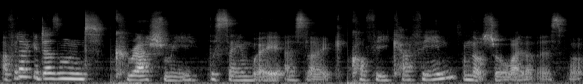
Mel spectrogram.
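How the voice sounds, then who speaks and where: Over noticeable background noise, a woman with a German accent speaks at a moderate pace with a fairly high pitch. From Germany. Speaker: vlogger. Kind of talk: casual vlog talk. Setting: at home.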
